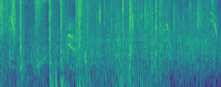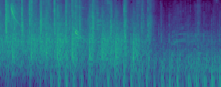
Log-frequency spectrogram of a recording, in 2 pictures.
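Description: Gunshots crack in rapid bursts close by.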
